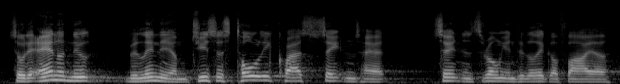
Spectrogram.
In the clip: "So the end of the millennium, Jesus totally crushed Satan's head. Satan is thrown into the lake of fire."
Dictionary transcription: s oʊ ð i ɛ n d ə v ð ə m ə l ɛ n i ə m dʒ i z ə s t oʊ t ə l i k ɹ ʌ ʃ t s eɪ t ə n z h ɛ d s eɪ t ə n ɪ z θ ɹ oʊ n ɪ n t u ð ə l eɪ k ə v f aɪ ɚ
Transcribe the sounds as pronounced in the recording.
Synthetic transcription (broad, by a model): s oʊ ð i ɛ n ə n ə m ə l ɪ n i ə m dʒ i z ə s t oʊ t l i k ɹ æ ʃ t s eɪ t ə n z h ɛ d s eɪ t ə n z θ ɹ oʊ n ɪ n t u ð ə l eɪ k ə v f aɪ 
